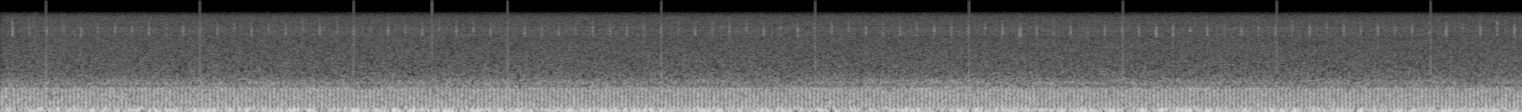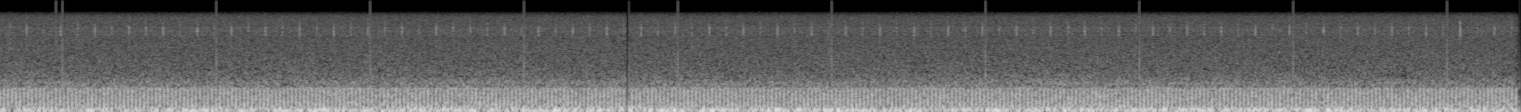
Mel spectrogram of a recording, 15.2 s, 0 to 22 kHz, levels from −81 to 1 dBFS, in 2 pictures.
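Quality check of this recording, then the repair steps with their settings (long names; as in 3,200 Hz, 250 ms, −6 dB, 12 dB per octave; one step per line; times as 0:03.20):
mains buzz 50 Hz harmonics 15 −23 dBFS
scratch tick 78 rpm
0:02.17: click
0:07.90: click
0:10.75–0:10.77: drop-out 15 ms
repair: click removal
hum removal 50 Hz, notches 15
repair the gap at 0:10.75, 15 ms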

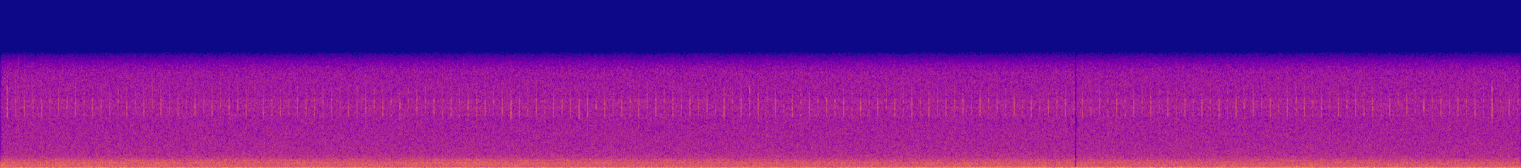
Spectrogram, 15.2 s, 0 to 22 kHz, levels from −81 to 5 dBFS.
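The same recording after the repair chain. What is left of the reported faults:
none of them is left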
